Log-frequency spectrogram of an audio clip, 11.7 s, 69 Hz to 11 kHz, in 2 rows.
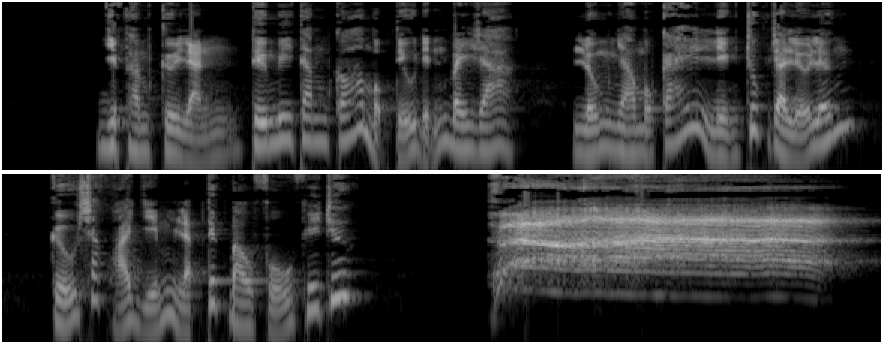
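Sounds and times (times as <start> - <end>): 
speech: 0.6 - 8.3, 9.1 - 9.5
mournful wailing scream of a demon ghost: 9.1 - 11.7.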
